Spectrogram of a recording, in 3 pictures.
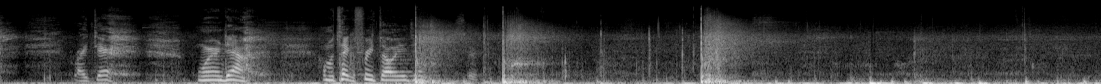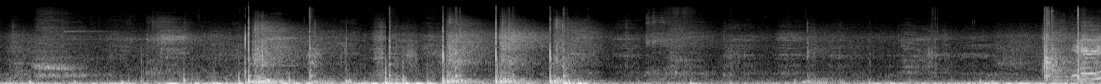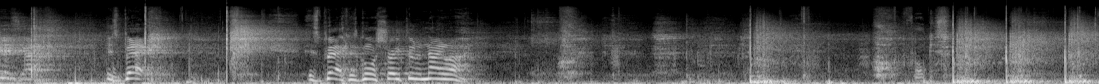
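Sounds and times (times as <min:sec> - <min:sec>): basketball bouncing on hardwood: 0:04.1 - 0:05.5, 0:13.4 - 0:16.8, 0:28.9 - 0:29.9, 0:31.6 - 0:33.0.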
